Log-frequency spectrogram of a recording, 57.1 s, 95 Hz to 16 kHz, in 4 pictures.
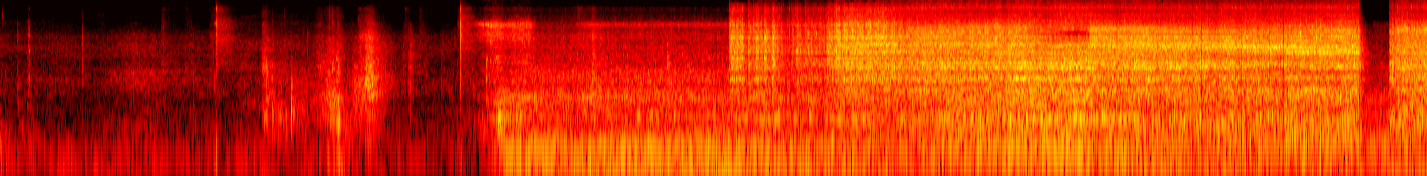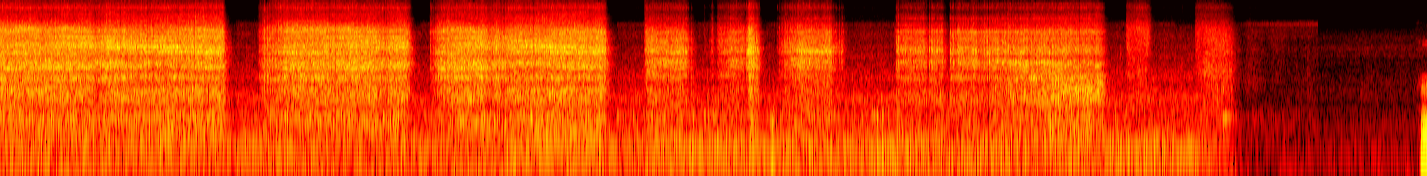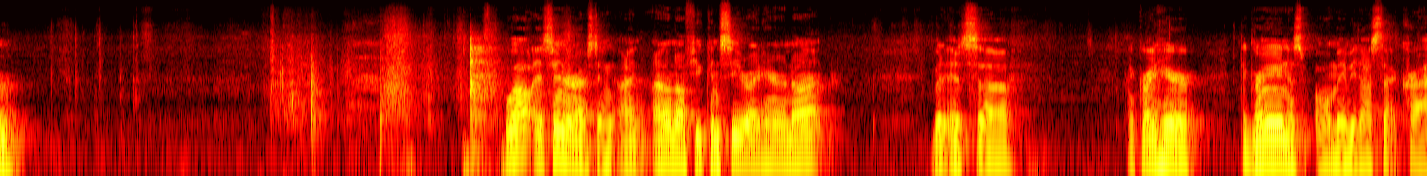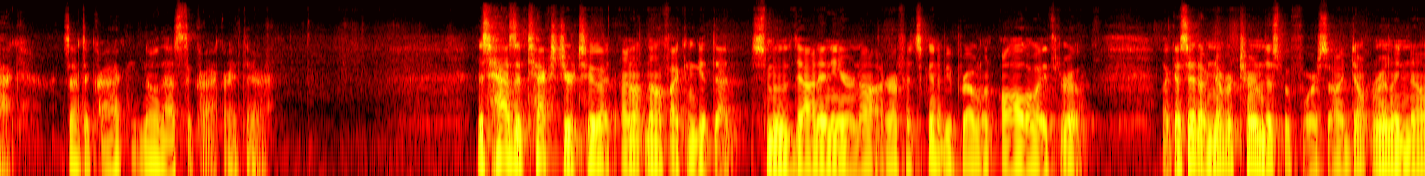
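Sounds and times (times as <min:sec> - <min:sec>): wood lathe tool rasping: 0:04.8 - 0:26.7.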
